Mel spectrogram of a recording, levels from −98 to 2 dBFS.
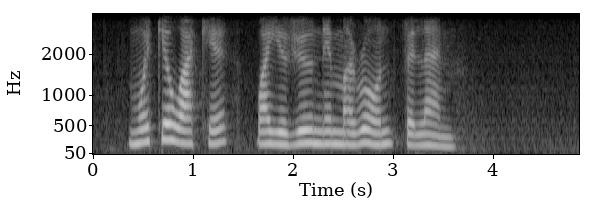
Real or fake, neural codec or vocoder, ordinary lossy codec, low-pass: fake; codec, 16 kHz, 0.2 kbps, FocalCodec; Opus, 24 kbps; 3.6 kHz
